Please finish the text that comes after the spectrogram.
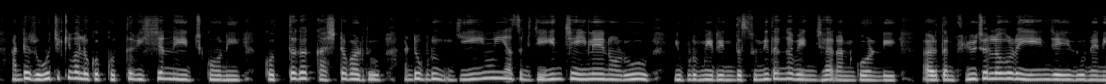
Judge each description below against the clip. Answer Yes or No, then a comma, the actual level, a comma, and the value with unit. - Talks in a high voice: Yes, high, 225 Hz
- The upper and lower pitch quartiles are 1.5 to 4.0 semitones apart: Yes, average, 2.7 semitones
